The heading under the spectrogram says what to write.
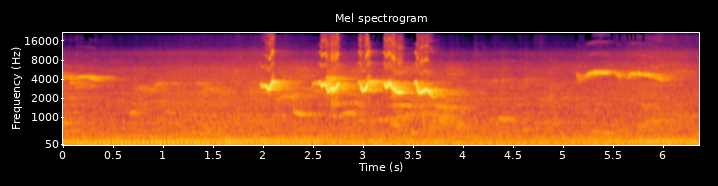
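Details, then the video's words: Mutant silver-eared mesia singing hard, delivering five clear, slurred whistled notes in a fast rhythmic phrase, preceded and followed by soft, drawn-out high whistles over a low background drone. "Tiếng chim ngũ sắc đột biến hót rất căng"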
